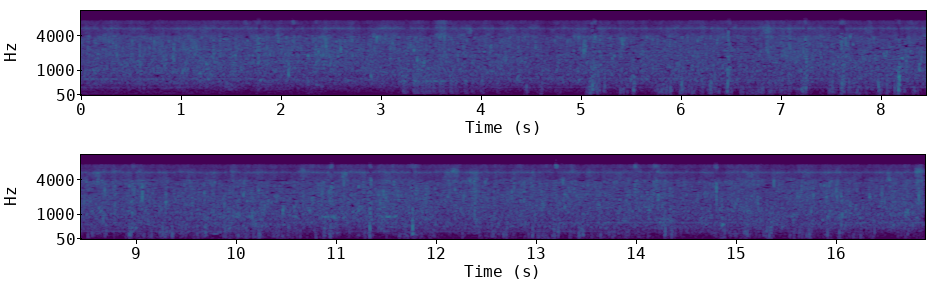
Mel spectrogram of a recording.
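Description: Water rushing and splashing against the hull of a small boat under way, a steady rush broken by irregular small splashes, with wind buffeting the microphone.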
